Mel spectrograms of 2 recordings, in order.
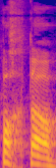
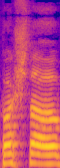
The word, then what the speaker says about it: Pukhto: It's pronounced Pukhto, but it's spelled differently in English for some reason.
